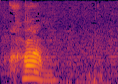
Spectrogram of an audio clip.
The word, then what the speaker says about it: crumb: methodology all right now let's see where to not pronounce the b in English that debt crime climb comb comb tune thumb thumb doubt doubt crumb crumb all right guys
